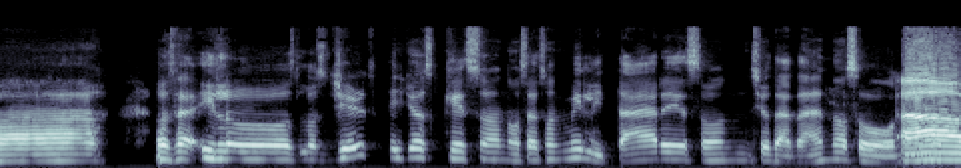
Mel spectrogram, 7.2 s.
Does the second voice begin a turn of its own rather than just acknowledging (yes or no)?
yes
